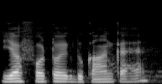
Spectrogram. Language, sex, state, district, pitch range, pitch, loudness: Hindi, male, Jharkhand, Garhwa, 125-140 Hz, 135 Hz, -19 LUFS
